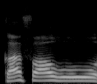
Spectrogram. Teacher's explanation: ان الذین، نون پر غنہ کرنا ہے، لام سا ملانا ہے، ذال کو سافٹ کرنا ہے، ٹھیک ہے، اور تھوڑا کھینچنا ہے، کفروا، را کو موٹا کرنا ہے اور کھینچنا بھی ہے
